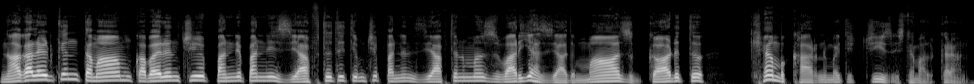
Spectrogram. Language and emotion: Kashmiri, neutral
